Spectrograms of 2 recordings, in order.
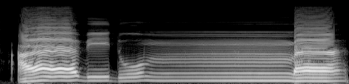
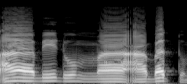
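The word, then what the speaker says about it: عَابِدٌ مَّا: Maka ee pada lafal ini kita cara membacanya adalah kita masukkan tanwinnya kepada huruf mim kemudian ditahan. Abidum ma tahan ma baru dilepas. Jangan langsung abidum ma abadu misalkan jangan. Tapi caranya adalah kita tahan dahulu.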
